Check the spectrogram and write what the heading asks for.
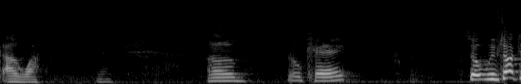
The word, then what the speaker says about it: agua: Again, there are dialects of Spanish where if you have a G between vowels, it'll get this kind of sound in words like agua.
